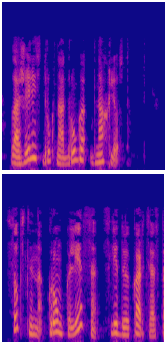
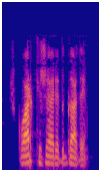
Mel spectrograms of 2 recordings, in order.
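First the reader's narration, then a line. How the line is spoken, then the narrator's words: Groaning stomach. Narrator (Russian): простонал желудок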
